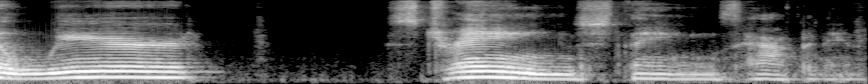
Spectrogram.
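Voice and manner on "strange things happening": slow, whispery and drawn out; eerie hush. Real, not acted. Warning viewers about a weird area, eerie hush. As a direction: let it creep out in a slow near-whisper.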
